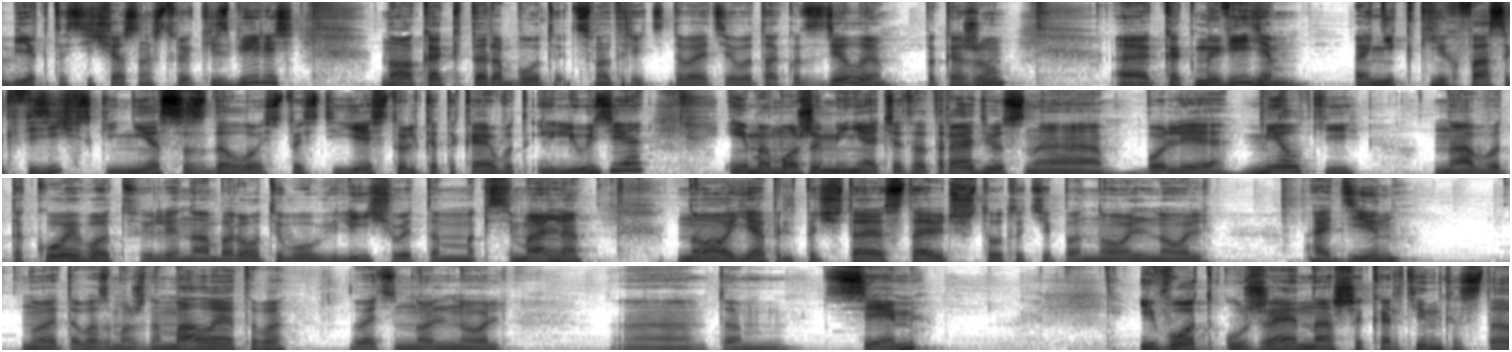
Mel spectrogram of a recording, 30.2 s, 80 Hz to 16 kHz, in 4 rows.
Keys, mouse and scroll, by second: 0.5-0.8 middle drag, 2.4 shift+middle drag, 2.9 middle click, 3.8 middle click, 5.5 middle click, 5.7-7.9 drag, 7.9 middle click, 9.1-11.4 middle drag, 17.3 click, 17.9-21.4 drag, 20.5 0, 22.5 click, 23.2-26.8 drag, 28.7-29.0 shift+middle drag.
